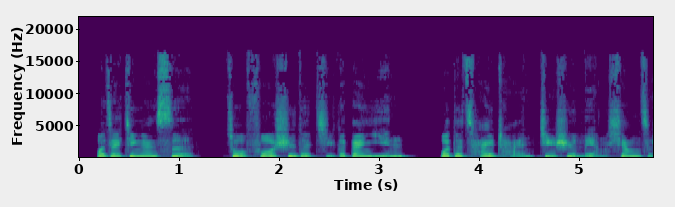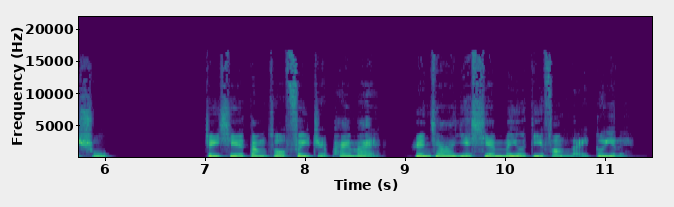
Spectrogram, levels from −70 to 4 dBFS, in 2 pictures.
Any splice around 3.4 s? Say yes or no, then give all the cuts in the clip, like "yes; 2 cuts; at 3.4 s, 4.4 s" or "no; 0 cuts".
yes; 1 cut; at 3.4 s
